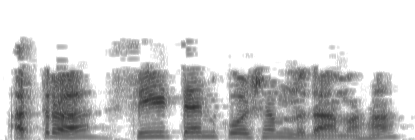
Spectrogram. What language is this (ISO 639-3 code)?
san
